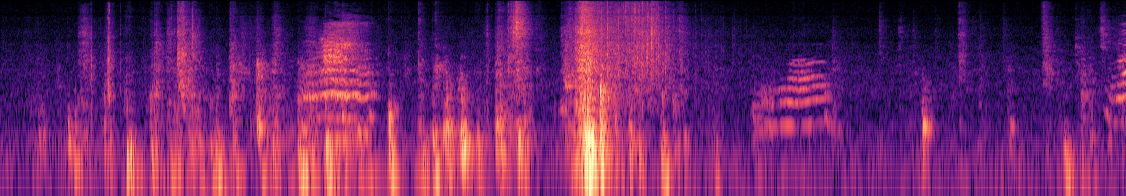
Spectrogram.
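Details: A mother cat calls her kittens in a room, wanting to lead them outdoors and telling them not to leave her. Two clear, wavering meows, one early and one late, sit among clattering, rustling household noise and a sharp knock.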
